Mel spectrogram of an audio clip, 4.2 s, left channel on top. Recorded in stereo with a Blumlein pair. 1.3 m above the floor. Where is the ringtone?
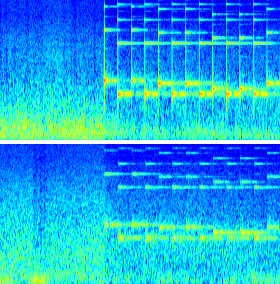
45° left, 0.7 m.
